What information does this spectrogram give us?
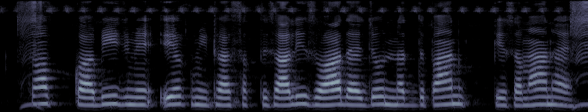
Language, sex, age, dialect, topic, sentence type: Hindi, female, 25-30, Awadhi Bundeli, agriculture, statement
